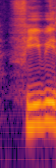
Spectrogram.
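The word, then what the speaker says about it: Phoebe: Fibi se escribe de esta forma que se pronuncia FIBI, pero se escribe así como en la serie de de Friend esa creo que había una FIBI.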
